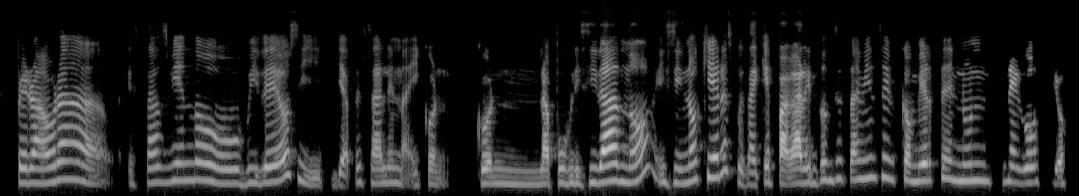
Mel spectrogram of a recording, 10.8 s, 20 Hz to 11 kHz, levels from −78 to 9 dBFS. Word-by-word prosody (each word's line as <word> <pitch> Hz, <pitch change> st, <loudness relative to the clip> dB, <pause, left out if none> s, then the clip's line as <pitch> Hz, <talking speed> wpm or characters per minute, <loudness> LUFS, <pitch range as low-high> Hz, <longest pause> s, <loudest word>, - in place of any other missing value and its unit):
pero 245 Hz, -1 st, +2 dB
ahora 280 Hz, +5 st, +1 dB, 0.2 s
estás 245 Hz, +4 st, -6 dB
viendo 280 Hz, -4 st, -1 dB
videos 255 Hz, -, 0 dB
y 110 Hz, -, -9 dB
ya 210 Hz, -, -3 dB
te 255 Hz, -, -13 dB
salen 125 Hz, -, -4 dB
ahí -, -, -8 dB
con -, -, -7 dB, 0.3 s
con 115 Hz, -2 st, -4 dB
la 115 Hz, 0 st, +2 dB
publicidad, 245 Hz, +3 st, +5 dB
¿no?, 265 Hz, +1 st, +1 dB
y 290 Hz, -, -7 dB
si 245 Hz, +1 st, -5 dB
no 265 Hz, +4 st, +1 dB
quieres, 340 Hz, +9 st, +2 dB
pues -, -, -8 dB
hay 210 Hz, -1 st, 0 dB
que 260 Hz, -, -1 dB
pagar, 250 Hz, -, +6 dB
entonces, 290 Hz, +5 st, -5 dB
también 330 Hz, +2 st, -2 dB
se 330 Hz, -3 st, -4 dB
convierte 285 Hz, +3 st, 0 dB
en 280 Hz, -2 st, -2 dB
un 280 Hz, -1 st, -3 dB
negocio. 255 Hz, -1 st, -1 dB
260 Hz, 165 wpm, -23 LUFS, 240-285 Hz, 0.3 s, pagar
